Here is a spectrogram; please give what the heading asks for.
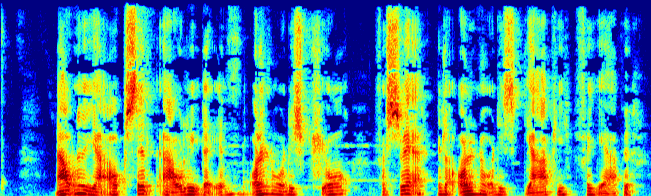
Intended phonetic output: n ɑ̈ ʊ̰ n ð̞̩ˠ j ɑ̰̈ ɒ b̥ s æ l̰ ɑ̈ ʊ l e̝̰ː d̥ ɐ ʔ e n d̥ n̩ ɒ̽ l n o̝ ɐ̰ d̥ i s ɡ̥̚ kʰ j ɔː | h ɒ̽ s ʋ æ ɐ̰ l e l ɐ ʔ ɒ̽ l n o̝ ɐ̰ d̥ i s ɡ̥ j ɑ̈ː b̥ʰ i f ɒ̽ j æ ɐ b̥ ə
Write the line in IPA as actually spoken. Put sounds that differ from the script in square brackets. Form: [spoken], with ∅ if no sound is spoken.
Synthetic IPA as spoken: n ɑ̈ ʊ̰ n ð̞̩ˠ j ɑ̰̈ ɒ b̥ s [e] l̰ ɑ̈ ʊ l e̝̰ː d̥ ɐ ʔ e n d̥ n̩ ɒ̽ l n o̝ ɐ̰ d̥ i s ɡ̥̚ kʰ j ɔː | [f] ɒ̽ s ʋ æ ɐ̰ [∅] e l ɐ ʔ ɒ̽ l n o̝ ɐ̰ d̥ i s ɡ̥ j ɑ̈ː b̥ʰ i f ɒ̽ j æ ɐ b̥ ə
